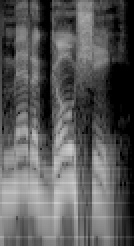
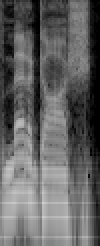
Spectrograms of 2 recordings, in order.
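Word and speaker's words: Metigoshe: It's called Lake Metagosh. The Americans call it Lake Metagosi because they're not French. Well, neither are we. But we we have French people here. So, we use the French pronunciation of Metagosh.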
